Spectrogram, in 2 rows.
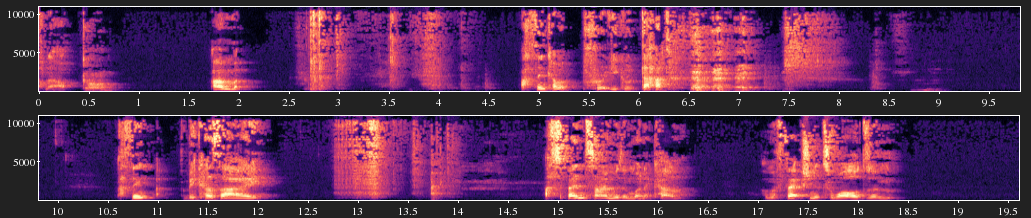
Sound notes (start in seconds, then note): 6.2 both laugh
